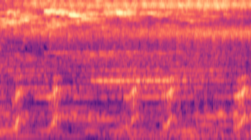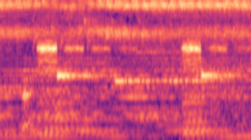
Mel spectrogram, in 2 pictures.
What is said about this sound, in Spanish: Cuando las luces se apagan, se encienden los grillos. El sapo le dice a la rana que afine la voz. y es hora del canto.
